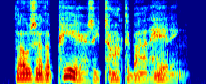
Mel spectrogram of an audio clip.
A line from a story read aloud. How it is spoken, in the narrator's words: Susanna murmured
